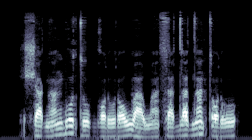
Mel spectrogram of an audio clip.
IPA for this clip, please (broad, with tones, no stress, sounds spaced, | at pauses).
ʃ a˨ ɡ ã˨˦ ɡ͡b o˦˨ t o˨ ɡ ɔ˨ ɾ o˨ ɾ ɔ˧ w a˨ w ã˨ s a˨˦ d a˦ d ã˦˨ t ɔ˨ ɾ o˧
